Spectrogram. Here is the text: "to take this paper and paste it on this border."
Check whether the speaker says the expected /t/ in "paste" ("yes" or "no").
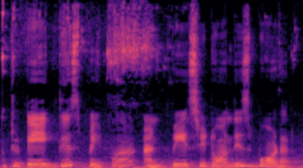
no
